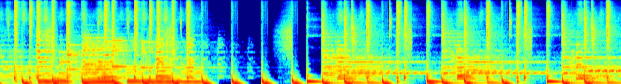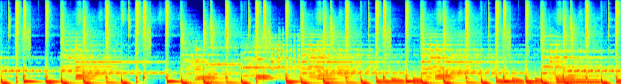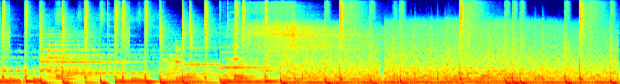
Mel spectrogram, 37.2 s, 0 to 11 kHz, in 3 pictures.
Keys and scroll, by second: 25.6 s, 25.6 s, 35.7 Delete, 37.0 Delete.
